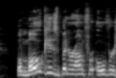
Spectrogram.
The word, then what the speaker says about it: Moog: about it and said it has dutch origins where it was originally pronounced mulch and then the germanic way of saying it is moog and then a lot of english people say moog he actually did say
